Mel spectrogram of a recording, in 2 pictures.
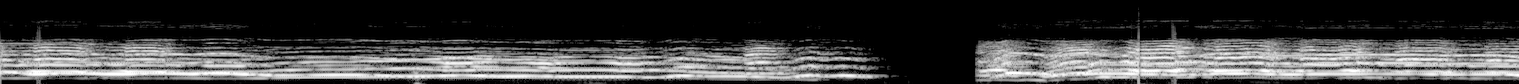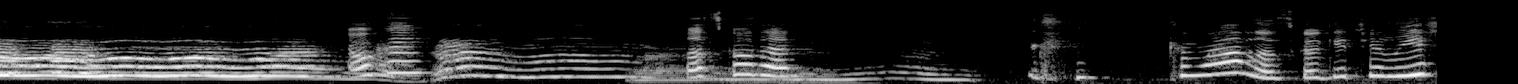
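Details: Husky, with talk of heading to the park and a leash, gives a long, loud, wavering howl-like vocalization with rich harmonics, pauses, then resumes in sweeping, yodel-like bursts that break into shorter choppy yelps toward the end.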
